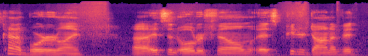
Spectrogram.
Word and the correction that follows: Bogdanovich: Bogdanovich's first movie.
